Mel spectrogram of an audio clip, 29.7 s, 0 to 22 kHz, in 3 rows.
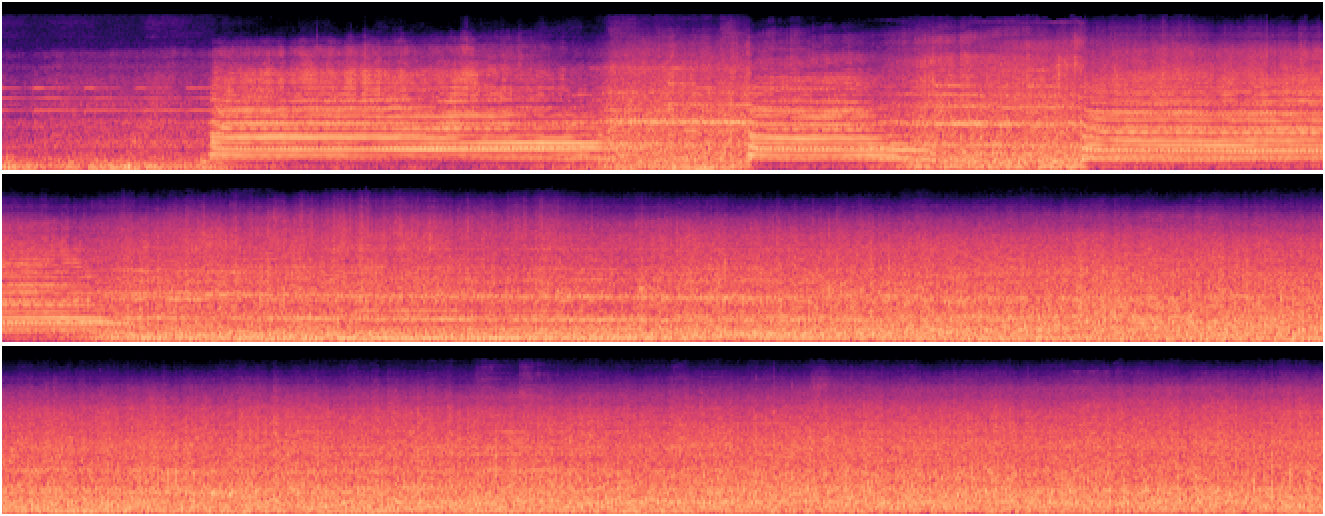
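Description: Multi-chime air horn of a BNSF freight train led by GE ET44C4 diesel locomotives, sounding three blasts (long, short, long) as a warning for the grade crossing, the last ending about ten seconds in. Then the locomotives and the rolling freight cars make a steady, loud rumble with wheel clatter on the rails.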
